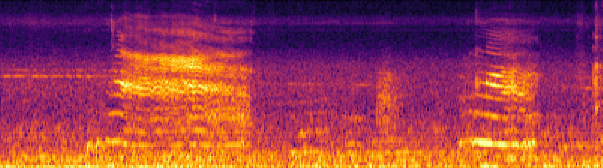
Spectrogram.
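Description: A calico cat meowing twice: one long meow about a second in and a shorter one near the end.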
